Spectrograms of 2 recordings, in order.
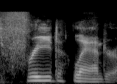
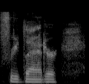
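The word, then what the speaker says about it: Friedlander: make sure I got that right yeah it's Fred Lander I'll spell it for you m a r k f r i e d l a n d e r freedlander and typically I just go with spokesman insurance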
